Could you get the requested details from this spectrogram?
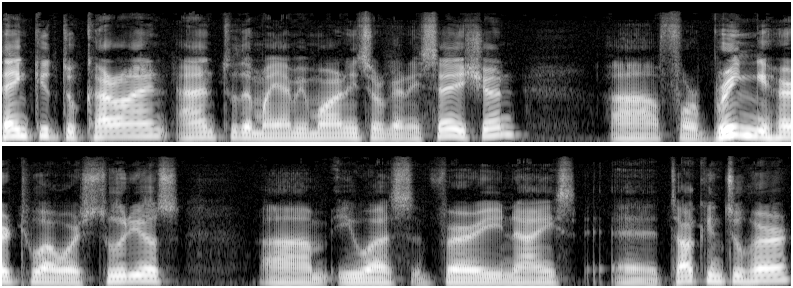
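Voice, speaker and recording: A man with a Spanish accent at a fairly quick pace, lively intonation, dry and close sound with no echo, very clean recording and silent background. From Dominican Republic. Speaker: sports podcast host. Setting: studio. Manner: halting in English.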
